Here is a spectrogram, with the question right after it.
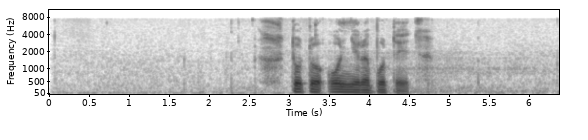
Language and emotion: Russian, neutral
